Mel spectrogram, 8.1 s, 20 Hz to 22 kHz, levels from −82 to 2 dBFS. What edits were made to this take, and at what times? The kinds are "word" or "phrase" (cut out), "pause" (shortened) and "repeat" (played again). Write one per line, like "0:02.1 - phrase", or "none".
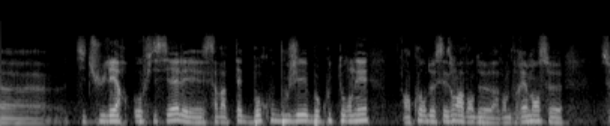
none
